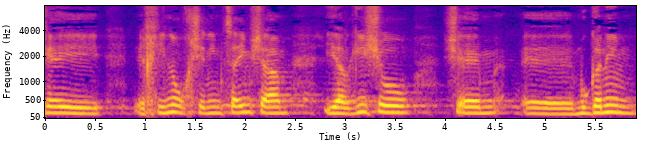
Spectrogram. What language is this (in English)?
Hebrew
